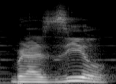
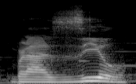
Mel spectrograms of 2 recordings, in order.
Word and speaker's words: Brazil: un país Cómo se dice Brasil en inglés brazil brazil entonces cómo quedaría nuestra oración I am in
